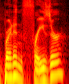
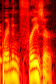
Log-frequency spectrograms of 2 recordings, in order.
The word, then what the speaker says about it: Brendan Fraser: Did you know that it's Brendan Fraser? Okay, fuck off. No, I'm serious. It's actually Really? Brendan Fraser. You know. It's not spelled like Frasier, the TV show.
